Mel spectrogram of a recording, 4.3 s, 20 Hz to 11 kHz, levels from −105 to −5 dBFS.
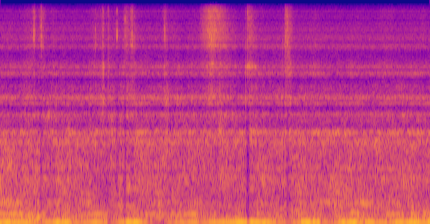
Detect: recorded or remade remade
